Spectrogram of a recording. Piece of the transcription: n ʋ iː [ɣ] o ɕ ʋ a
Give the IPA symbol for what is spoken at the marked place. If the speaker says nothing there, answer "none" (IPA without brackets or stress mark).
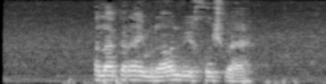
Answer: x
